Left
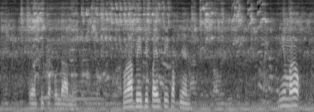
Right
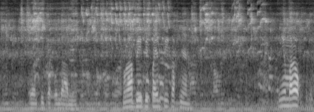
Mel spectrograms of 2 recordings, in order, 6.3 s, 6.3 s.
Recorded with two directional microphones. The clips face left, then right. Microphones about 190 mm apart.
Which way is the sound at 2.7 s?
20° left (ahead or behind).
